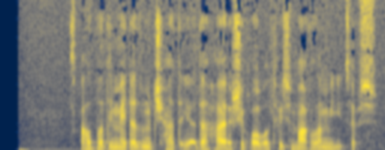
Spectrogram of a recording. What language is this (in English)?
Georgian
